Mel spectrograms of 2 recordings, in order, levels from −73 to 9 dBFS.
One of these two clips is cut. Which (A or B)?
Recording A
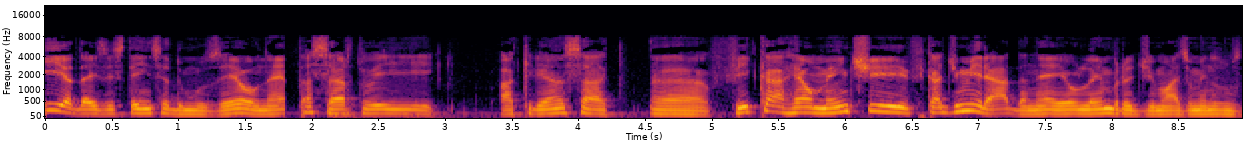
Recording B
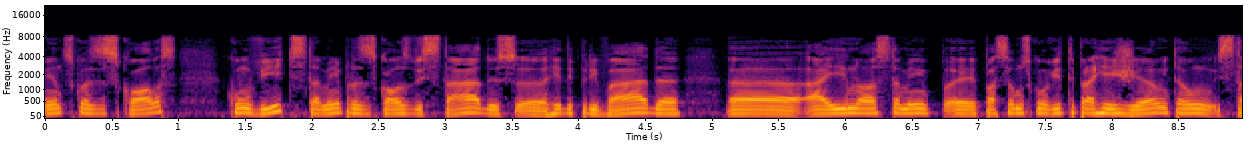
A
